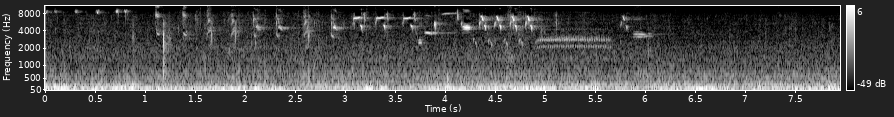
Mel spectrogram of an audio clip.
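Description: Small birds chirping in quick series of high, short chirps through the middle seconds, with one brief whistled note about five seconds in, over a steady low rumble.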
